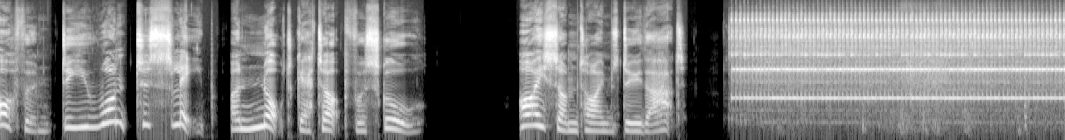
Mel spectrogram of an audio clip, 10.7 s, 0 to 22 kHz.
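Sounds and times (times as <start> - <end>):
speech: 0.0 - 4.3, 5.2 - 7.6
alarm clock ringing with a metallic trill: 7.3 - 10.6.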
